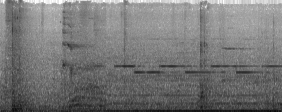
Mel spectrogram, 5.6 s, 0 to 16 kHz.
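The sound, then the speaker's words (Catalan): A commuter train on the R1 Maresme line rumbles into the station with a steady low drone, sharp clunks and a whoosh of sliding doors, then sustained high electronic tones like door beeps ring out over the hum. “Per aquí passa la R1, la línia del Maresme, què tal?”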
